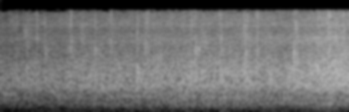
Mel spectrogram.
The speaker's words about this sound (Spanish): En tanto, a última hora de la tarde del miércoles, hora local en Washington, D.C., el dignatario ucraniano intervino ante un congreso expectante que le recibió con una larga ovación.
